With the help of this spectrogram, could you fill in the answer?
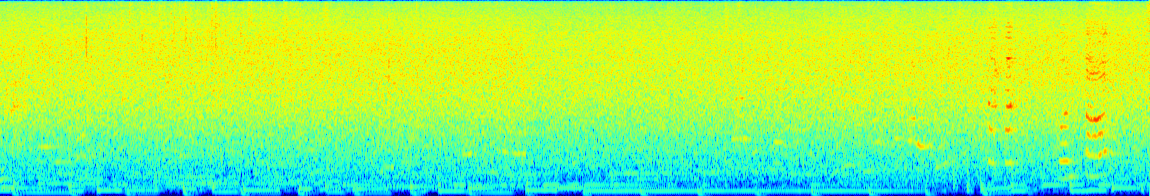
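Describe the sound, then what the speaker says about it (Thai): Heavy rain pours down at Mae Kampong, a steady broadband hiss that fills the whole scene close around the listener, with a voice talking low underneath and a few louder splashes near the end. "ตอนนี้ฝนตกแล้วจ้า"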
